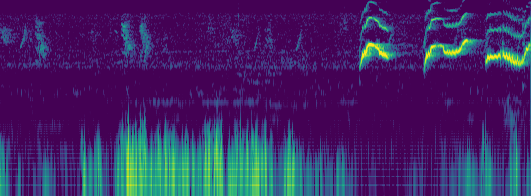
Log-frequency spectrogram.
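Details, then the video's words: ['Oriental magpie-robin singing a song claimed to daunt other magpie-robins: low rumbling handling noise first, then three loud, rising whistled phrases with bent, wavering ends in quick succession.'] "kicauan kacer ini, bikin nyali kacer lain jadi ciut."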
